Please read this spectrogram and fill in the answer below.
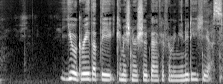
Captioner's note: speaking French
